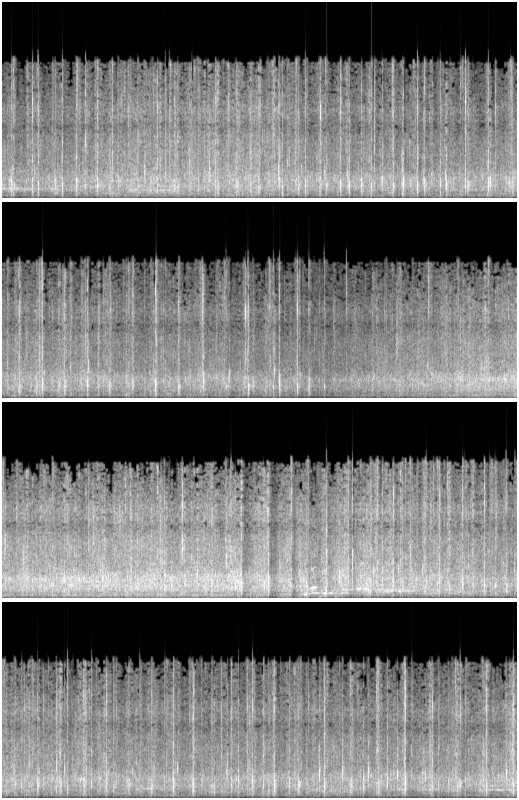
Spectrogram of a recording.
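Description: Large theatre audience applauding steadily for curtain calls, the clapping swelling louder about halfway through.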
